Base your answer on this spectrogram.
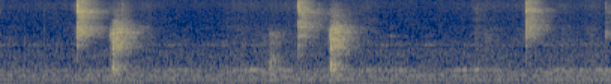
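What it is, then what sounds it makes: Soap bar being scratched. A fine blade scratches crosshatch lines into the face of a solid pink soap bar held in the hand. Six short, crisp, bright scrapes come mostly in pairs, each fading quickly over a quiet background hiss.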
